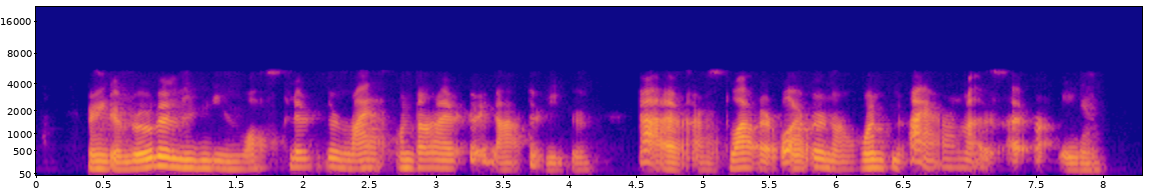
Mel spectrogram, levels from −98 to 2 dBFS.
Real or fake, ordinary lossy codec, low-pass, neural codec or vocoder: fake; none; 5.4 kHz; autoencoder, 22.05 kHz, a latent of 192 numbers a frame, VITS, trained on one speaker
